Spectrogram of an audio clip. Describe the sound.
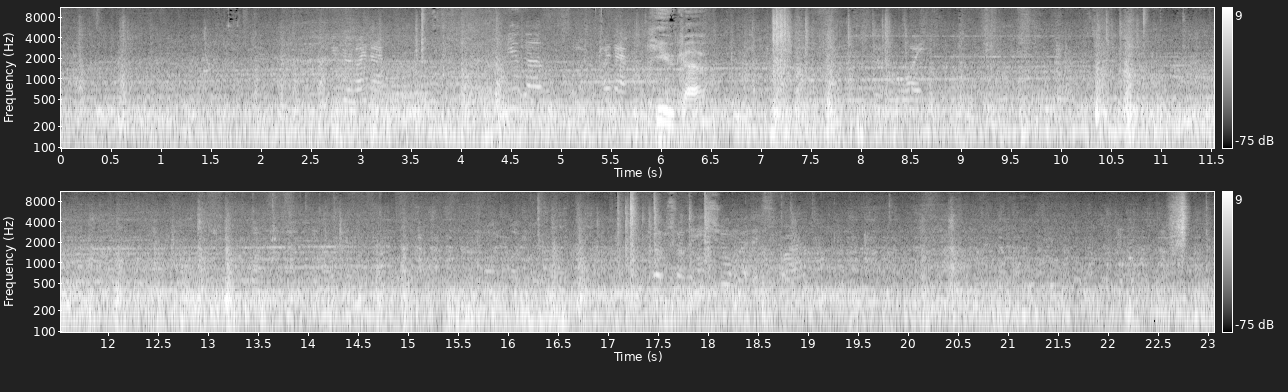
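Steady low rumble of a rickety moving train carriage, with rattling clatter and occasional clicks over the rails, continuous, while a voice briefly speaks over the noise.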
